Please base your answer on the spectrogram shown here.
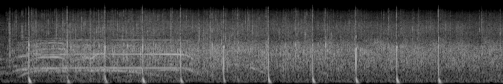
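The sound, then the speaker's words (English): Applause from a church audience welcoming guests from Pine Cove camp: a dense, steady wash of clapping with sharp individual claps standing out at a fairly even pace, sustained and loud throughout. “Give it up for our Pine Cove friends over here.”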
